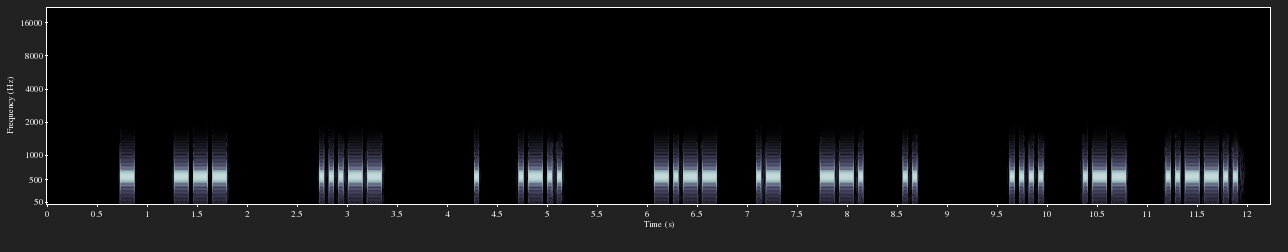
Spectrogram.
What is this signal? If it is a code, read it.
Morse code, heard as a keyed tone, about 25 wpm, spaced as for 15 wpm, 570 Hz. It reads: TO 3 EL YAGI HW?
